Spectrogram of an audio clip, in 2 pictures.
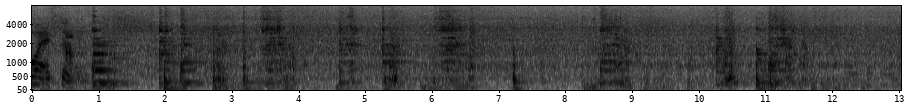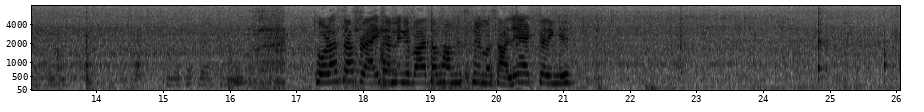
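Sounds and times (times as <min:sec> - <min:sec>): masala sizzling in oil: 0:00.0 - 0:26.0
spoon scraping a pot: 0:00.5 - 0:06.8, 0:08.2 - 0:12.2, 0:16.0 - 0:16.9.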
